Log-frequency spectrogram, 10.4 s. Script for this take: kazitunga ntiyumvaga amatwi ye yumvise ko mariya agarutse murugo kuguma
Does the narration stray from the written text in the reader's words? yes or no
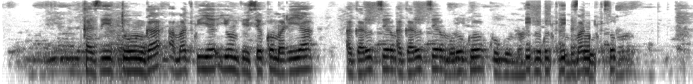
yes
